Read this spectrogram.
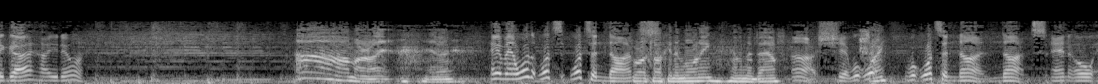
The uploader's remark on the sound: Prank Phone Calls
